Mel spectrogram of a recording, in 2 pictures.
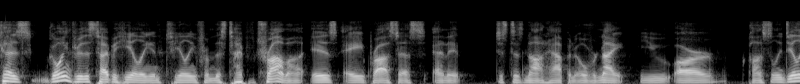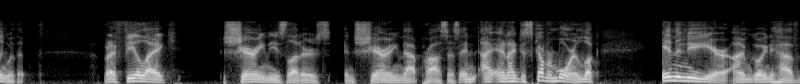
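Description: Speech that twice breaks into rough, crackling bursts with pops and brief jumps in level, from 7.10 to 7.27 s and again from 12.67 to 12.76 s. These are bit errors on an ADPCM link, at a rate of roughly a third of a percent. On a G.722 wideband path, which elsewhere carries the speech cleanly, each flipped bit throws off the decoder's step size and prediction, so the damage rings on for milliseconds rather than clicking once.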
